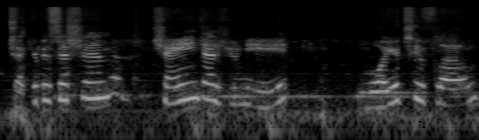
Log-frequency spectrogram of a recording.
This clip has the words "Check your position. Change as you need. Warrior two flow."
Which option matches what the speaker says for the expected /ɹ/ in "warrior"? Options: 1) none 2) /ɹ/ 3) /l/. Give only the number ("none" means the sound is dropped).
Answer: 1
